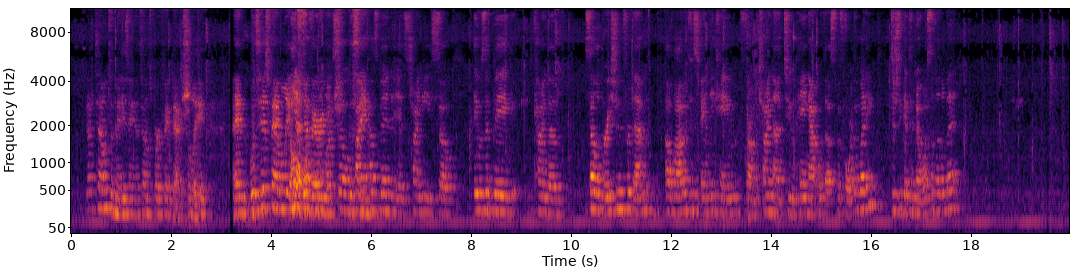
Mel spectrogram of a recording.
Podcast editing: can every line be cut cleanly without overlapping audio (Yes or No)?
No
